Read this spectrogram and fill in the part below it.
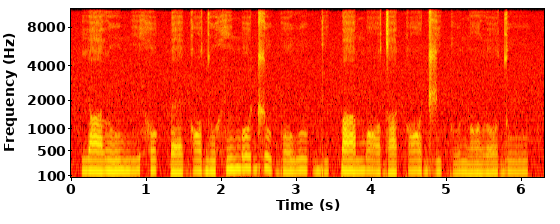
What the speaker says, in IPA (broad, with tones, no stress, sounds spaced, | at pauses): j a˨ l ũ˨ m i˨ h o˧ k͡p ɛ˨ ɡ ɔ˧ d ũ˨ h ĩ˧ m o˦ d͡ʒ u˦˨ b o˧ w u˦ ɡ͡b i˧ k͡p a˦ m ɔ˦˨ d a˧ k ɔ˦ d͡ʒ i˦˨ k u˨˦ n ɔ̃˧ l o˦ d u˦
